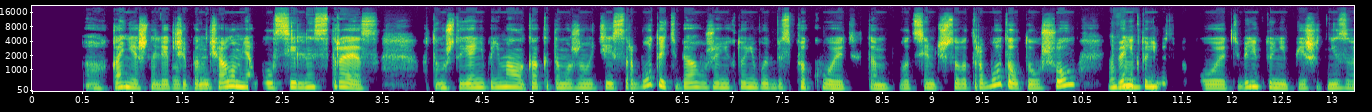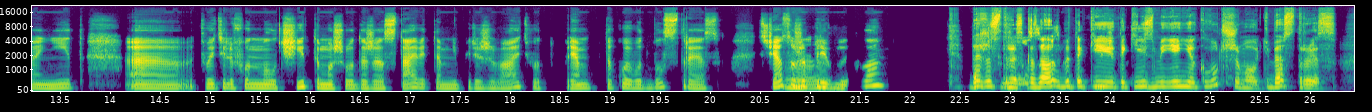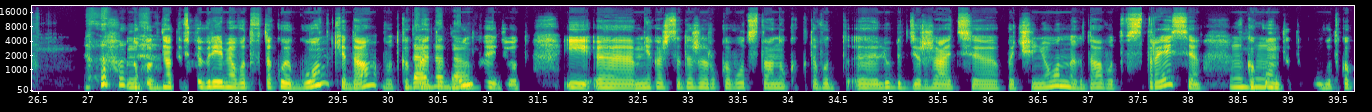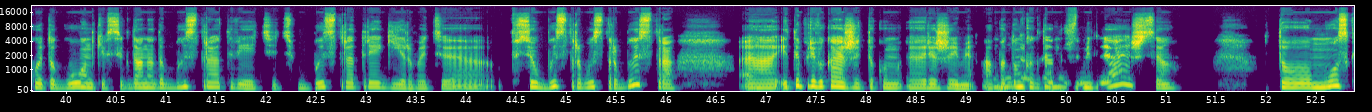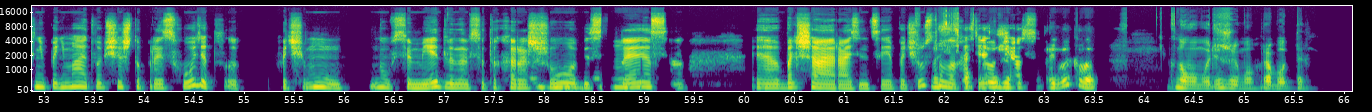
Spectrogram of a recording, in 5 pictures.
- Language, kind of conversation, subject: Russian, podcast, Как вы выстраиваете границы между работой и отдыхом?
- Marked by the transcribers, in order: other background noise; tapping; laugh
